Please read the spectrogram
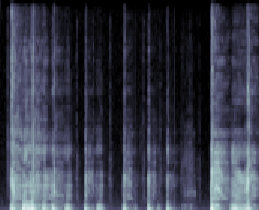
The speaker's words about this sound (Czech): To nevadí, dědo, tak víš co? Místo každého sprostého slova zakašlej, jo?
